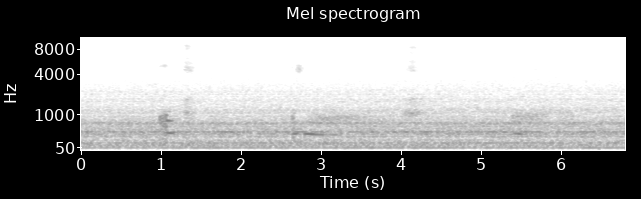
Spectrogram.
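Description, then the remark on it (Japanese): The diesel engine of a railway track-maintenance motor car idles with a steady, low, throbbing rumble throughout, fairly loud, with a few faint brief higher-pitched sounds rising over it. “モーターカーなのにディーゼルエンジン音が聞こえるなんて。”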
